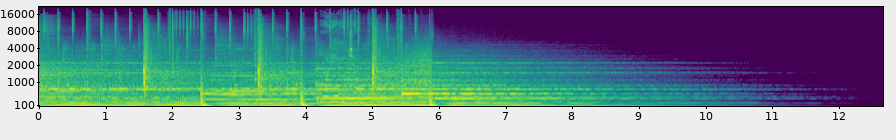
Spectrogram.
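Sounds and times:
ambient background chillstep music: 0.0s - 9.4s.

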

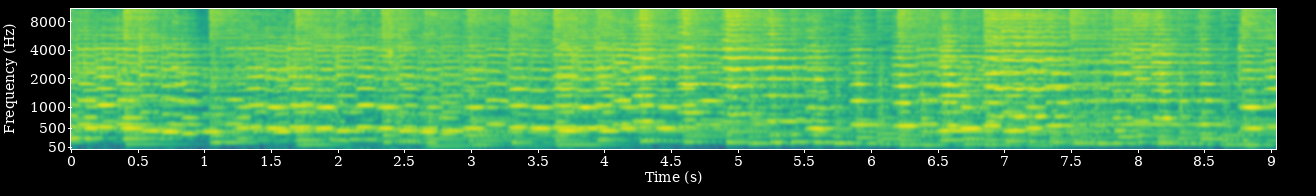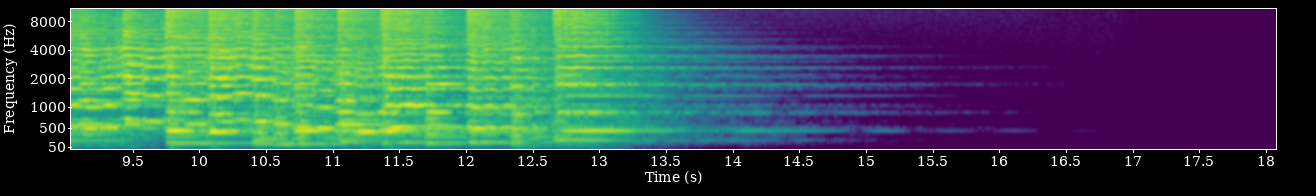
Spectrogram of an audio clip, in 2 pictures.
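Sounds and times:
two violins with chamber orchestra: 0.0s - 14.2s.

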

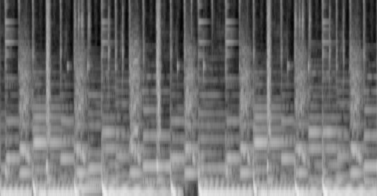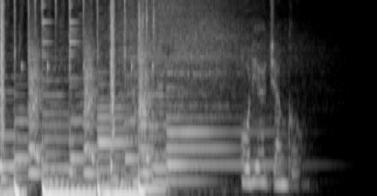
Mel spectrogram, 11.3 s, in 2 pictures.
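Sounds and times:
Latino salsa trap beat: 0.0s - 8.4s.

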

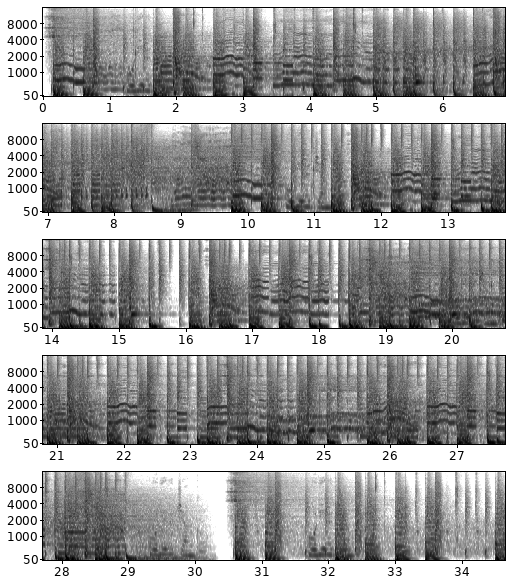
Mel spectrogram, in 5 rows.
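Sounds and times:
upbeat fashion pop logo jingle: 0.0s - 34.6s.

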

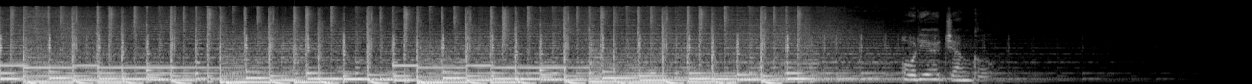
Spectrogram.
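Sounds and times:
uplifting pop music: 0.0s - 9.9s.

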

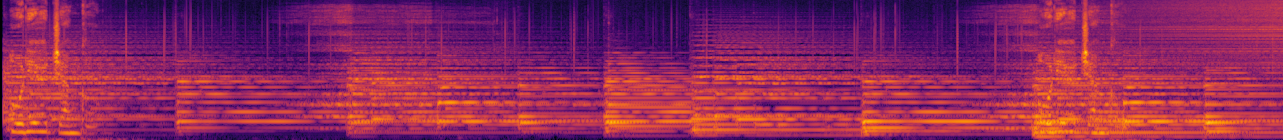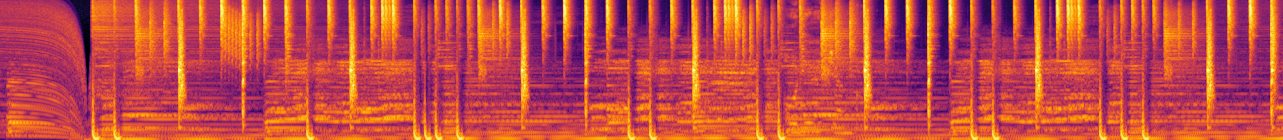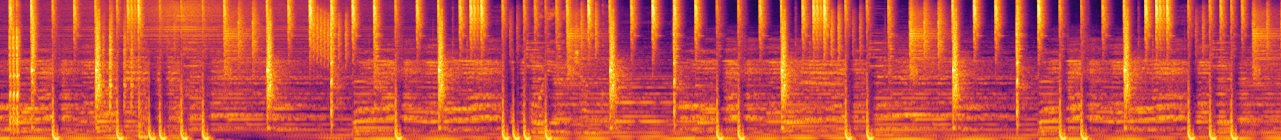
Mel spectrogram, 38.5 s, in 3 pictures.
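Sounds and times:
sexy erotic soul trap beat: 13.8s - 38.4s.

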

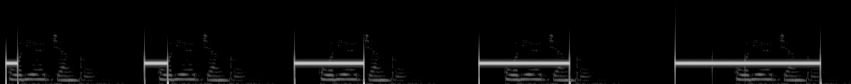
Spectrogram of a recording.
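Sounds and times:
censor beep: 1.4s - 1.7s, 3.0s - 3.7s, 4.8s - 5.8s, 6.8s - 8.3s.

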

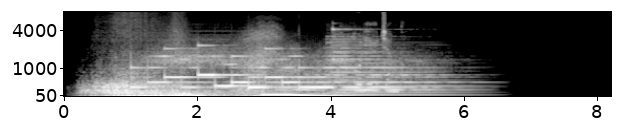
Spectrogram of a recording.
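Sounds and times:
clean audio logo: 0.0s - 6.5s.

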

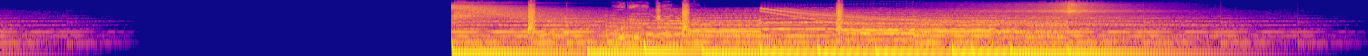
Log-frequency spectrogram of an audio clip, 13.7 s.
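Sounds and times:
soulful trap logo jingle: 4.5s - 13.0s.

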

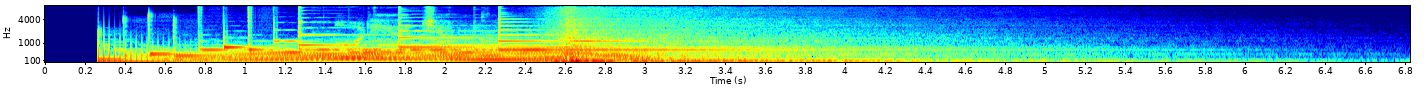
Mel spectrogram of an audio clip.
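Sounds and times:
minimal logo sound: 0.6s - 5.9s.

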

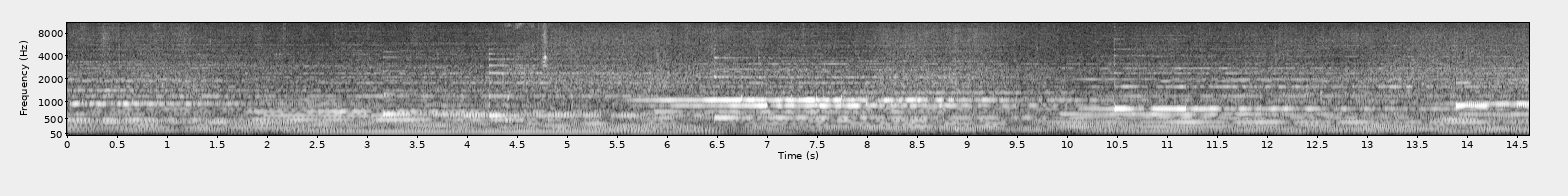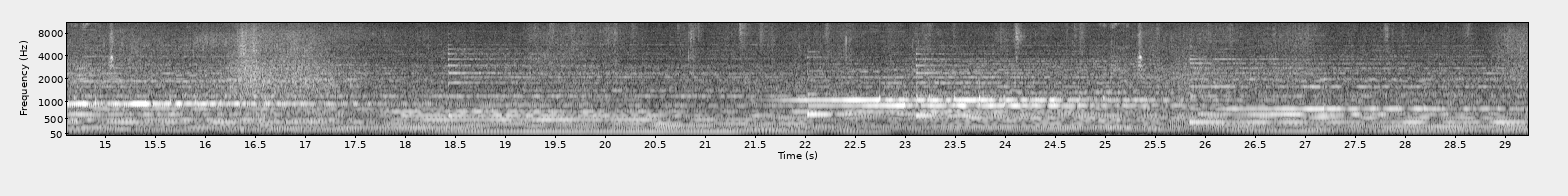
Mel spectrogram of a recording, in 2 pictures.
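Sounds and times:
relaxing meditation piano music: 0.0s - 29.2s
waves: 0.0s - 29.2s.

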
